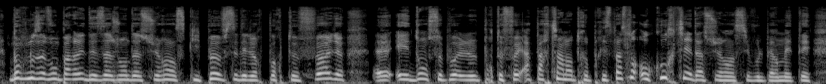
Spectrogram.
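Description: A woman speaks at a fairly quick pace in an unremarkable speaking voice, pitched fairly high with ordinary pitch variation. The background is quiet and the sound is dry with no echo. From Morocco. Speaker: radio host. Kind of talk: radio interview. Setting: radio studio. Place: studio.

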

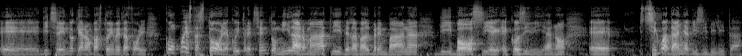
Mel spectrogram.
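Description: His tone is bright and sharp, and this man's pitch sits fairly high. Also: ordinary pitch variation, moderate pace. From Veneto, Italy. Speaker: politician and writer; politician. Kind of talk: panel discussion. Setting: stage with audience. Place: stage. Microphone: handheld.

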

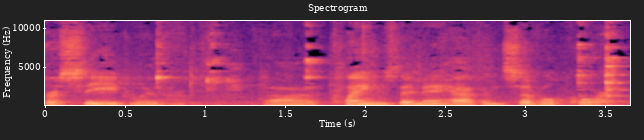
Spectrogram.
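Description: In a fairly low, monotone voice with flat intonation, a man speaks over light background noise. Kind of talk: informal talk to a small audience. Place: home room. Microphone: camera far.

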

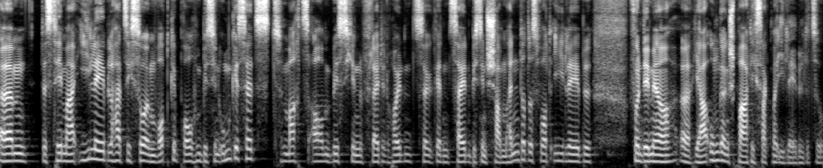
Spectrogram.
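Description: Over a silent background in a very clean recording, a man speaks in a plain, everyday voice at a moderate pace, with fairly even intonation and hardly any pauses. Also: medium pitch for a man. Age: 40s. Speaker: sales manager. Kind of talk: expert interview.

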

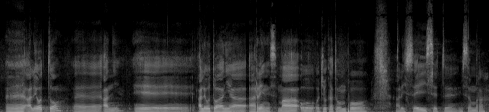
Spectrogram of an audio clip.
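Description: In a French accent, a man speaks at a very slow pace. His intonation is fairly even. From France, Brittany. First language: French (speaking Italian). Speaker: footballer. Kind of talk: interview. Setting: training camp. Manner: halting. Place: home room. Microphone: handheld.

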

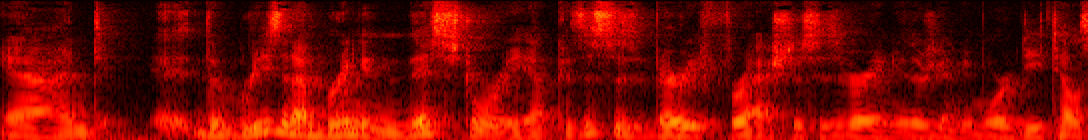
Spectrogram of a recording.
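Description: A man speaks in an ordinary speaking voice, fairly low in pitch, at a fairly quick pace with ordinary pitch variation. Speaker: true crime channel host. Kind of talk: commentary. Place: home room. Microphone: webcam.

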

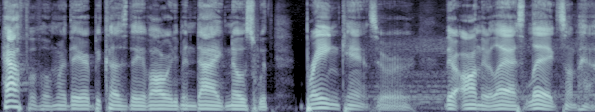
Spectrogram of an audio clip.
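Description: The speaker reads in an unforced reading voice, keeping the intonation fairly even.

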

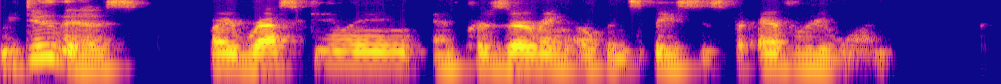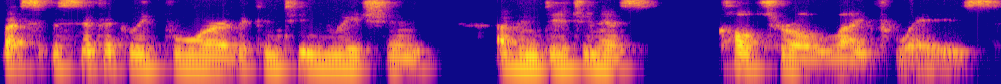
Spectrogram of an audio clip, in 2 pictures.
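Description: In a very deep, low pitch, a woman with an American accent speaks in a dark, mellow, somewhat breathy tone with fairly even intonation against a quiet background. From Cape Cod, Massachusetts; Massachusetts. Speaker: speaker. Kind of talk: presentation talk. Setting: video call. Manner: slower than usual. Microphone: video call.

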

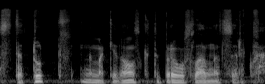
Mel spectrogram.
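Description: A man's dark, mellow tone with lively intonation at a moderate pace, dry sound with no echo. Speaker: priest, TV host. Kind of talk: reading an official church text. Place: studio. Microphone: lapel.

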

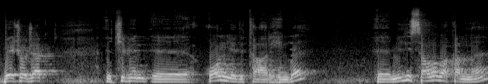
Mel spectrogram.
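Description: Audible room echo surrounds a man's voice with ordinary pitch variation. Light background noise is present. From Turkey, Isparta; Turkey. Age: 40s. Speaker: retired gendarmerie specialist, association president; interview guest. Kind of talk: TV interview; interview answer. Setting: association headquarters office. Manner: hesitant with many fillers. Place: office. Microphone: lapel.

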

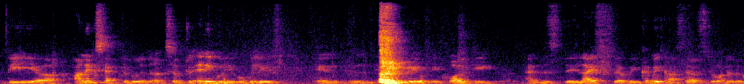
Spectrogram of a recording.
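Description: Amid noticeable background noise and audible room echo, a man speaks at a moderate pace with fairly low pitch and ordinary pitch variation. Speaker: guest, former minister. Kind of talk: interview answer. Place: classroom. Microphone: camera far.

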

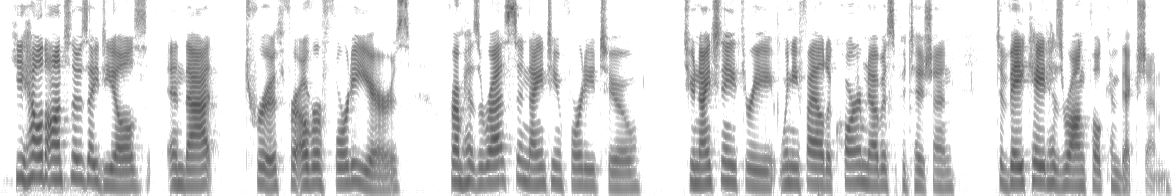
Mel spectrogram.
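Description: A woman speaks with an American accent in a bright, sharp tone, at a moderate pace with fairly even intonation, over a quiet background. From Oregon. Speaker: civil rights lawyer, panelist. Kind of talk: prepared speech. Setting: event venue with live audience. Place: hall. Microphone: podium.

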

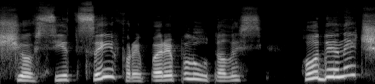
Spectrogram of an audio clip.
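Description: Someone reads in a natural voice, and the background is quiet.

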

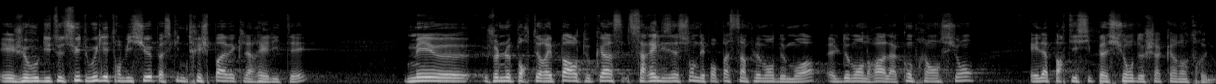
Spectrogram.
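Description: The man speaks at a fairly quick pace. His intonation stays fairly even. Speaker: government minister. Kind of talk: parliamentary speech. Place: hall. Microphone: podium.

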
